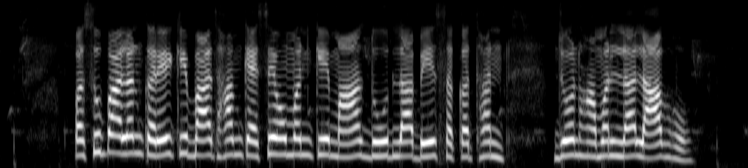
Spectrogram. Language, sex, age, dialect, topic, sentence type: Chhattisgarhi, female, 41-45, Eastern, agriculture, question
